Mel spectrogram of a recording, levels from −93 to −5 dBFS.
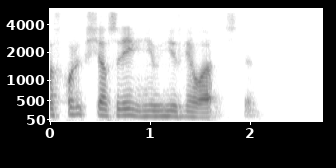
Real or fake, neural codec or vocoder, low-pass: fake; codec, 16 kHz, 0.3 kbps, FocalCodec; 5.4 kHz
